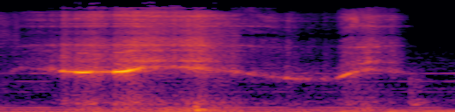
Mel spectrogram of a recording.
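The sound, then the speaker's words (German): A high, thin whistle like an incoming projectile wavers and slowly slides downward for over a second, then a shorter rising whistle follows, coming closer. It is clear, with no talking. “du hast ein Pfeifen in der Luft.”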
